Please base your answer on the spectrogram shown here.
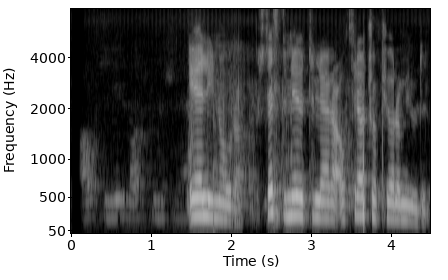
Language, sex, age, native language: Icelandic, male, 11, Icelandic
